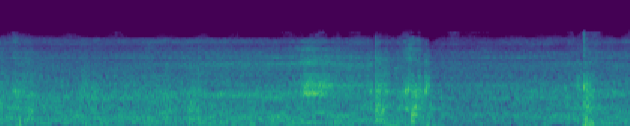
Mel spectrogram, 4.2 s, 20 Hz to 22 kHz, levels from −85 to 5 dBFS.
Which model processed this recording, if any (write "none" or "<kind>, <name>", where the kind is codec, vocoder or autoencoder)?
autoencoder, DAC-VAE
